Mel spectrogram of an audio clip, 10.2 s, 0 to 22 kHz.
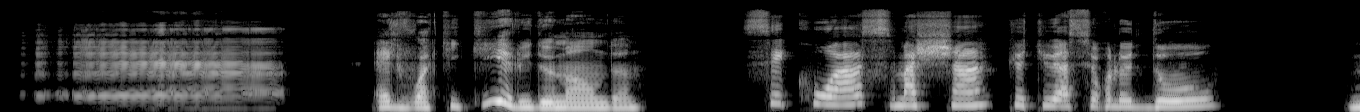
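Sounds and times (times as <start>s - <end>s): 
sheep bleating: 0.1s - 2.2s
speech: 2.8s - 4.9s, 5.8s - 9.2s.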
